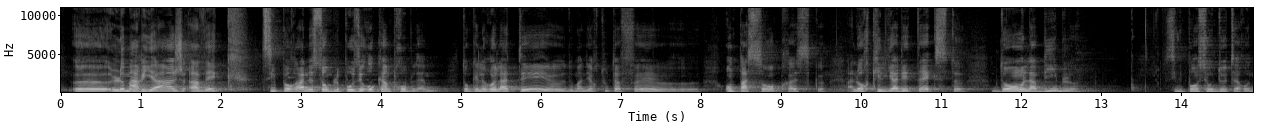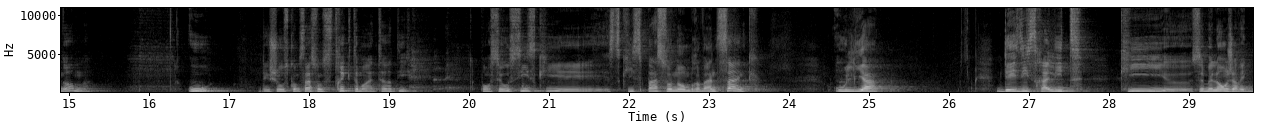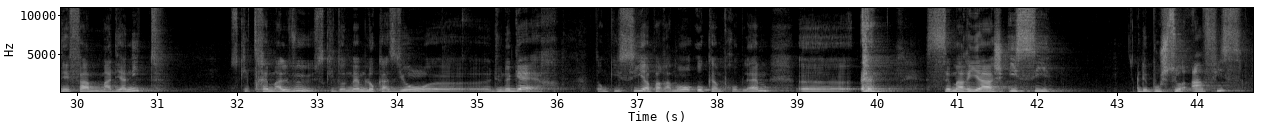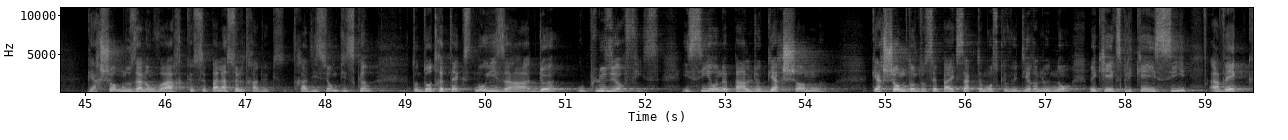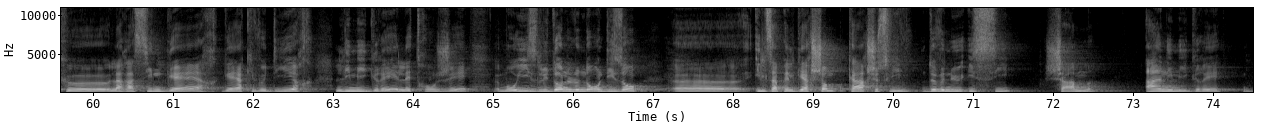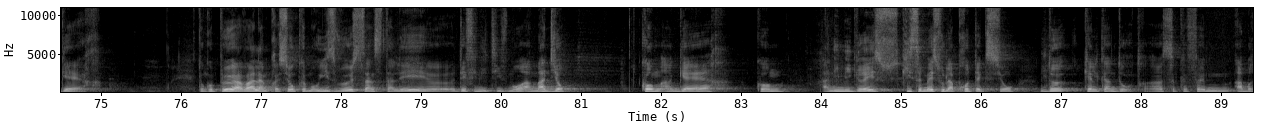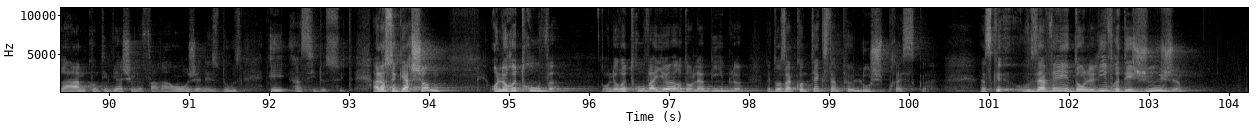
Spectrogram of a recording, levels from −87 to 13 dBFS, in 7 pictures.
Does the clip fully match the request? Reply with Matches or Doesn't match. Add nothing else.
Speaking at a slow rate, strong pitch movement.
Matches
